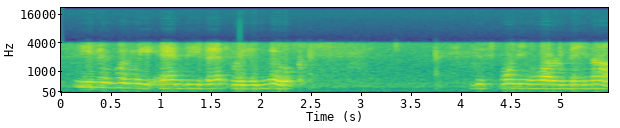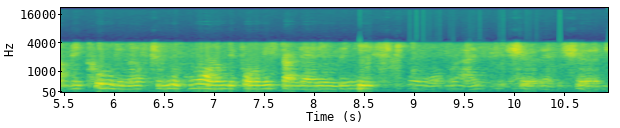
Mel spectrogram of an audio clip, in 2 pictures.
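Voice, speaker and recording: Speaking at a moderate pace with medium pitch, a woman keeps fairly even intonation while her loudness swings widely over noticeable background noise. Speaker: grandmother home baker. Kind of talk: home cooking demonstration.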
